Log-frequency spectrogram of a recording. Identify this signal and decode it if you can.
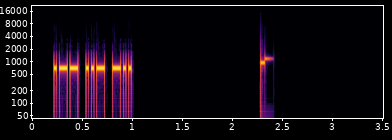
Morse code, heard as a keyed tone, about 44 wpm, 700 Hz. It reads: WUD
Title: Abbreviations 45wpm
